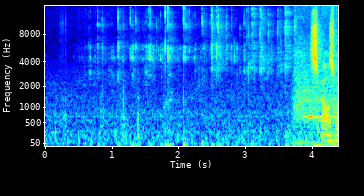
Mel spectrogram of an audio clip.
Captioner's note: rods rattling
